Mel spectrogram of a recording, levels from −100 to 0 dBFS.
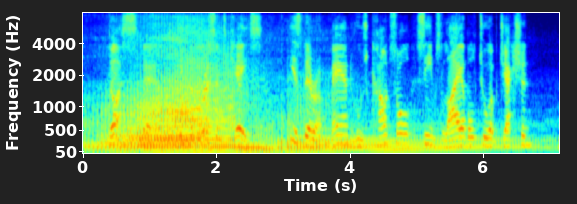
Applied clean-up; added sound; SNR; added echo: none; Motorcycle; -3 dB; none.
